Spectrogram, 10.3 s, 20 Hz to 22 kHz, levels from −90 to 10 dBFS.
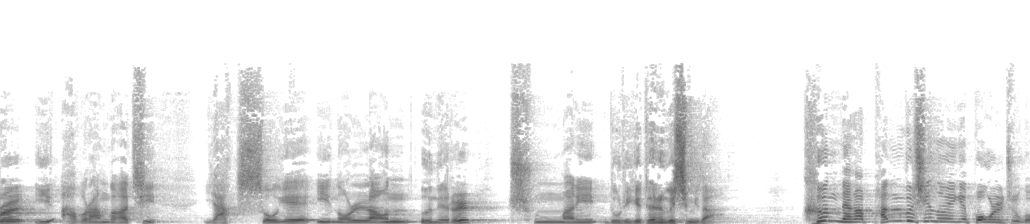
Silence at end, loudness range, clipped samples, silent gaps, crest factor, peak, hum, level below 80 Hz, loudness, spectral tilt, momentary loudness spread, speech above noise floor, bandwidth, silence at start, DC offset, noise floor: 0 s; 2 LU; under 0.1%; none; 20 dB; -10 dBFS; none; -60 dBFS; -29 LUFS; -3 dB/octave; 9 LU; 42 dB; 16 kHz; 0 s; under 0.1%; -71 dBFS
